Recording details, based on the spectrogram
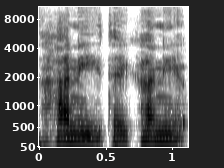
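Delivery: ordinary delivery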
